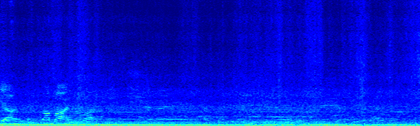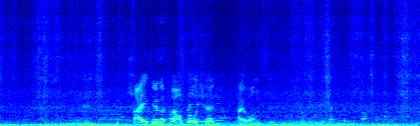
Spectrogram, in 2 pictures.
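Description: Plastic bags rustle as they are handled.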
